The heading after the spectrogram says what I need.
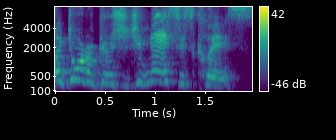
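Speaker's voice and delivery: put-on, showy Philadelphia accent. Saying a favorite Philly accent sentence of the week, in a Philly accent. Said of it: "my favorite Philly accent sentence".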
